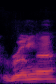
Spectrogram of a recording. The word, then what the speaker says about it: Runge: strange one yeah it's it's like runga in German something but I can't pronounce it the correct German way so gotcha America rungi but it's always been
